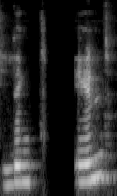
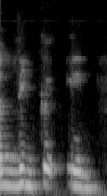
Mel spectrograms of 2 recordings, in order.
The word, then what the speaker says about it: LinkedIn: for those who do not know the correct pronunciation of that particular social media is LinkedIn it's not linked it it has never been a link in it's linked in all right so if you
